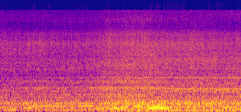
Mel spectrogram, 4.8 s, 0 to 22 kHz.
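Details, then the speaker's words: 1997 Mercedes-Benz 500SL V8 at cold idle on pre-purchase inspection, no engine lights: smooth, even idle with a fan whoosh on top and a slight tick attributed to the ABS unit, no misfire or knocking. Runs healthy. "I'll go to the engine right now. It does run pretty smooth."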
